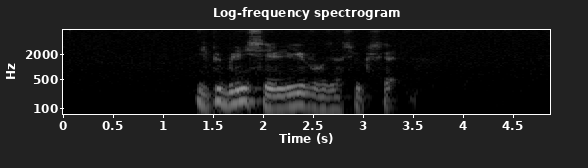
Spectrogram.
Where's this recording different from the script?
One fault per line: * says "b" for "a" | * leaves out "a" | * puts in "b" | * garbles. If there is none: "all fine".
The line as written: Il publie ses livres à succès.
all fine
